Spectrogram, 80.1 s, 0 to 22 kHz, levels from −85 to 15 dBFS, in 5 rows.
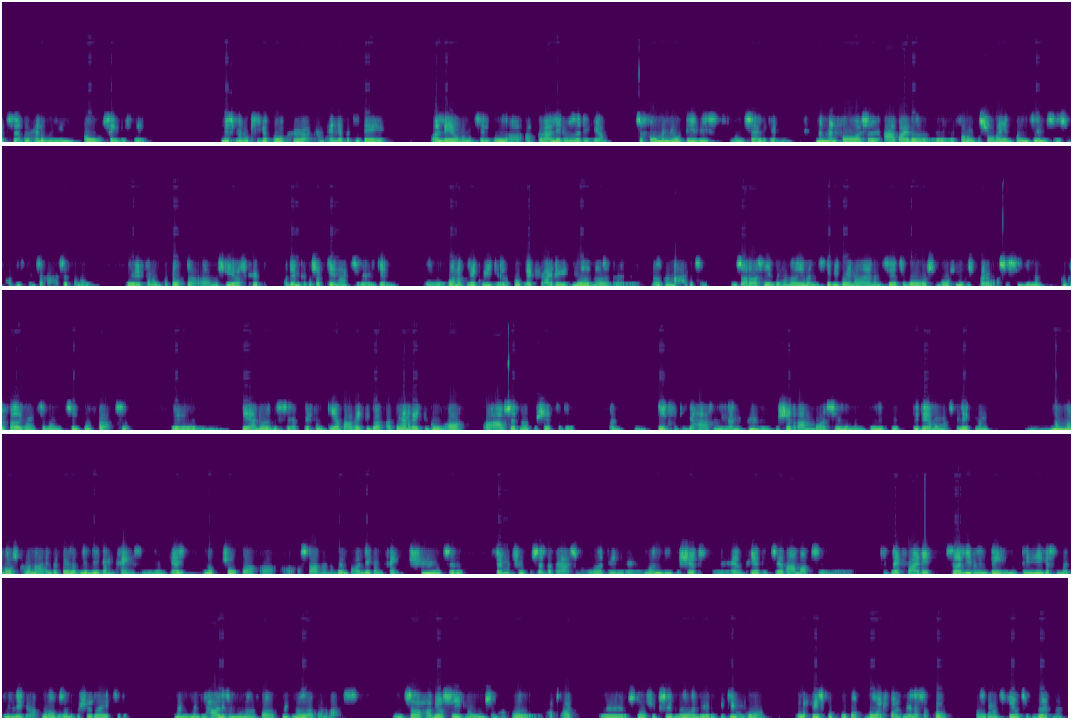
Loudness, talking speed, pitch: -18 LUFS, 205 wpm, 145 Hz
